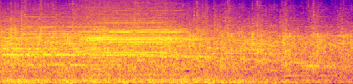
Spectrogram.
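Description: A crowd cheers and applauds in a large echoing gym.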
